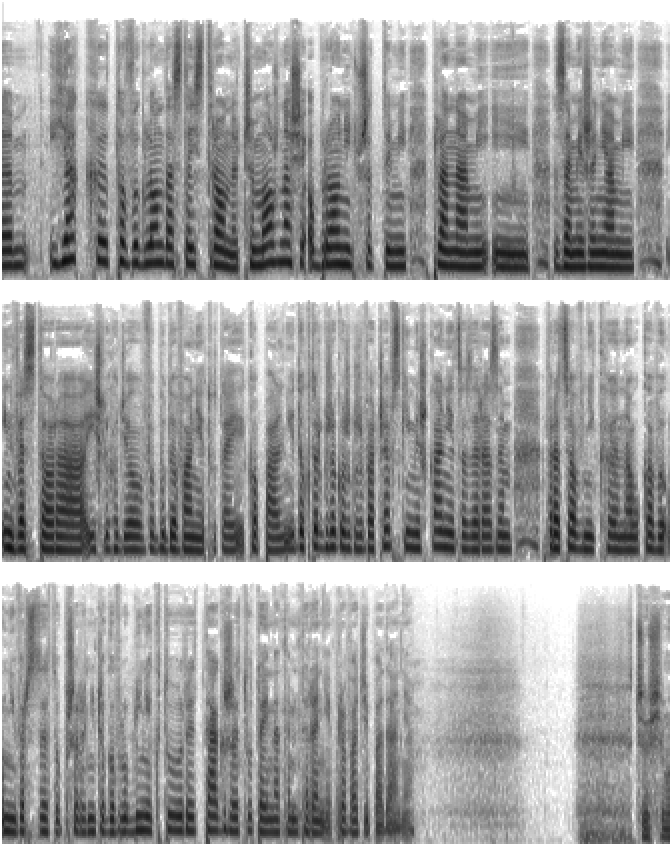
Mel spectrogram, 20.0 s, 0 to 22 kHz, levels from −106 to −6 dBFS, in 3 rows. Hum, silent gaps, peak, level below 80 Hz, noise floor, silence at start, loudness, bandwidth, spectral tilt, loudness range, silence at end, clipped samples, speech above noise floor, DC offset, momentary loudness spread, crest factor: none; none; -2 dBFS; -54 dBFS; -74 dBFS; 0 s; -21 LUFS; 16.5 kHz; -5 dB/octave; 8 LU; 0 s; under 0.1%; 53 dB; under 0.1%; 10 LU; 20 dB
